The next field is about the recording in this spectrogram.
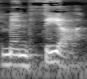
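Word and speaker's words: Mencía: have a conversation about mencia or if i actually knew how to pronounce it in spanish menthia okay welcome back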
